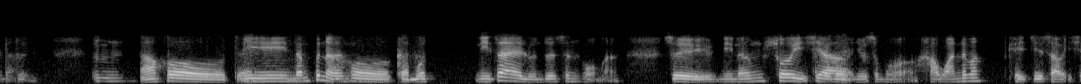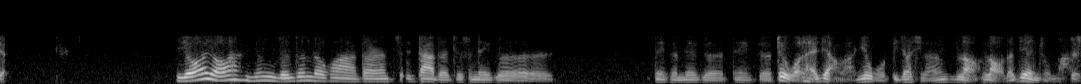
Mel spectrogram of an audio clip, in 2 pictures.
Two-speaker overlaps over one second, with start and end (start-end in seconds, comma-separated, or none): 2.4-4.2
